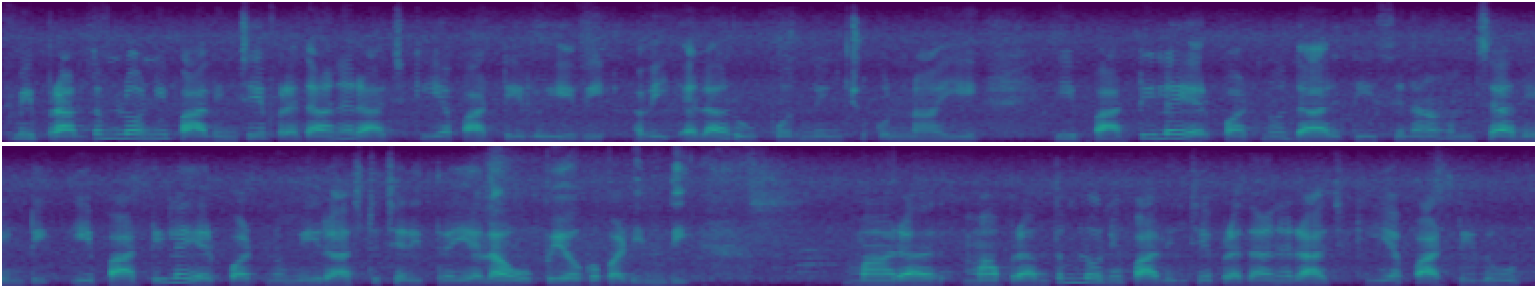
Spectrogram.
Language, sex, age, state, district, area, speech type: Telugu, female, 18-30, Telangana, Hyderabad, urban, spontaneous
